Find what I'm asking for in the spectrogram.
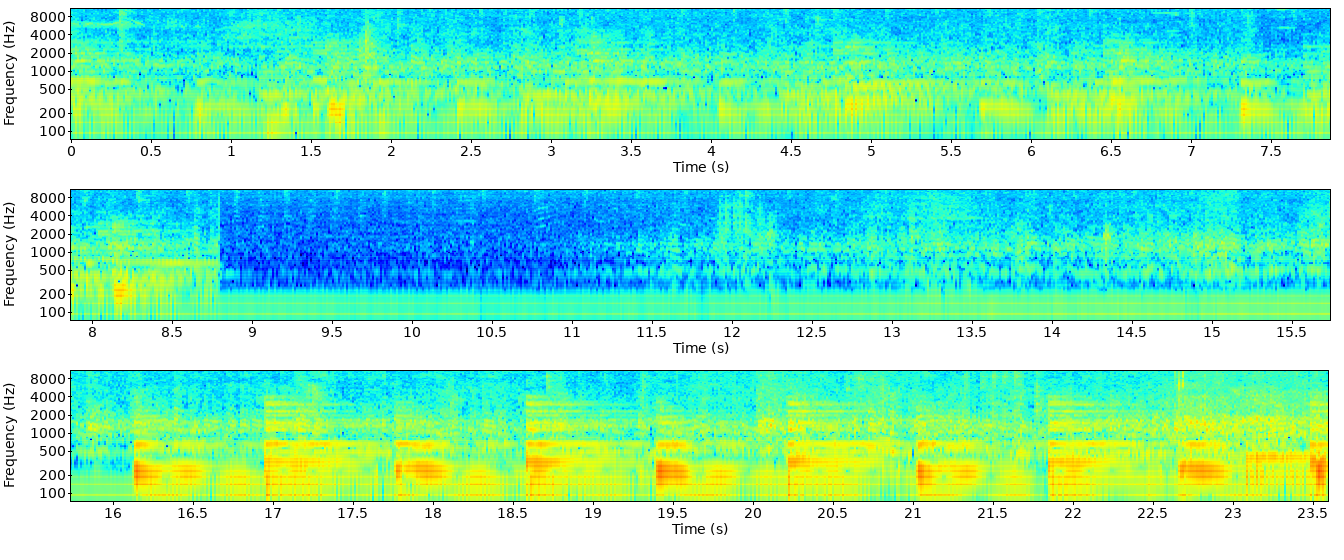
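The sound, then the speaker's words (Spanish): Flies buzz in a steady, droning hum. The sound dips quieter partway through, then returns louder with a regular pulsing rhythm. “y hoy entramos volando entre las moscas.”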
